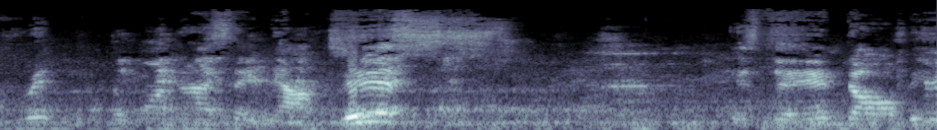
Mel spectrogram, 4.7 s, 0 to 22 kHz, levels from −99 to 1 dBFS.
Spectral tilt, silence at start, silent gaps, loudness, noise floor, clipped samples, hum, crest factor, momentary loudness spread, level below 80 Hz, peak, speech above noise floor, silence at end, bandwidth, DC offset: -3.5 dB/octave; 0 s; none; -19 LUFS; -39 dBFS; under 0.1%; none; 20 dB; 25 LU; -46 dBFS; 0 dBFS; 20 dB; 0 s; 16 kHz; under 0.1%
